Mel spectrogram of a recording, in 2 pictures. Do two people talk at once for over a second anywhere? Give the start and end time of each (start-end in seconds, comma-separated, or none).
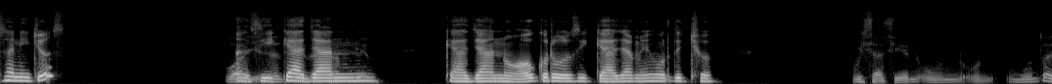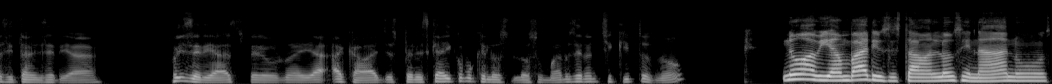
2.4-3.8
